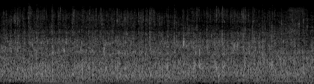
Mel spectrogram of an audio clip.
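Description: Water flows and trickles steadily along a creek at a gold-prospecting spot near Nundle, Australia, a continuous close wash with no voices.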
